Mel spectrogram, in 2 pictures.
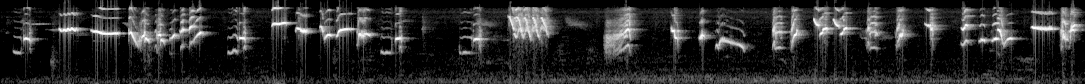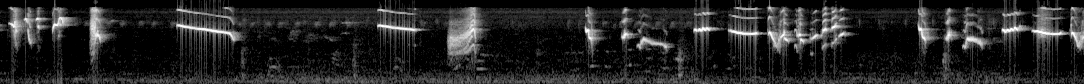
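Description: A songbird sings loud, varied whistles and chirps close by.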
